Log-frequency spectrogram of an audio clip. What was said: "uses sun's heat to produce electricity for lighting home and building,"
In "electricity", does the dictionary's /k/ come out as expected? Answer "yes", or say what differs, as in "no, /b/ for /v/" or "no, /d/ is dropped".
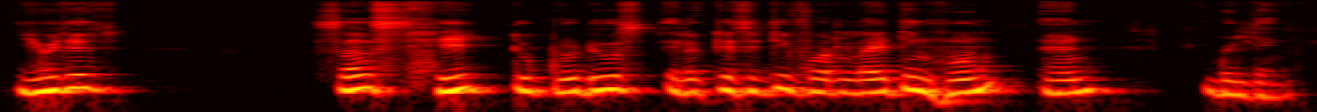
yes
